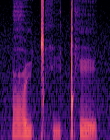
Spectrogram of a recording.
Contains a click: yes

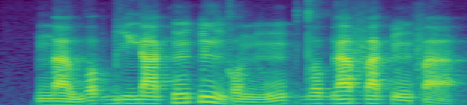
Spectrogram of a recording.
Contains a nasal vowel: yes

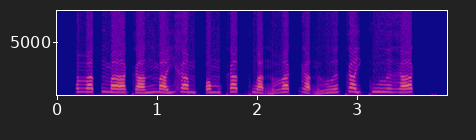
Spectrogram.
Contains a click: no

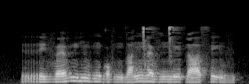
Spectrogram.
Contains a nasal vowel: yes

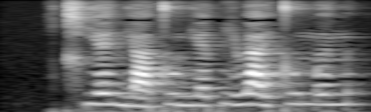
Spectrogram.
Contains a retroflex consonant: yes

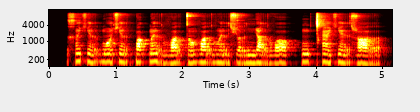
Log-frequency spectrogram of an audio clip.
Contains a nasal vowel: yes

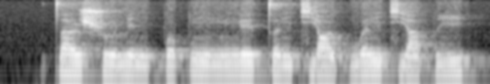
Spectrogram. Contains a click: no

